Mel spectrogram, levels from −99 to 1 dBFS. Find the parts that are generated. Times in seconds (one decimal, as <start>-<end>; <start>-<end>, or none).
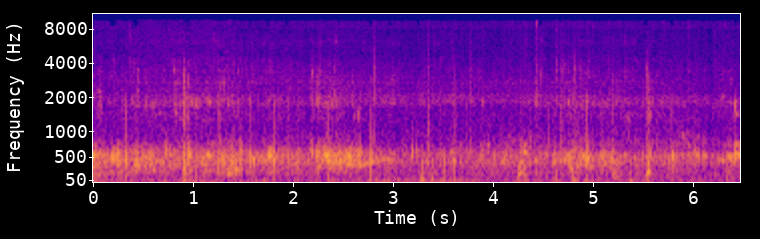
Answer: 1.2-1.7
